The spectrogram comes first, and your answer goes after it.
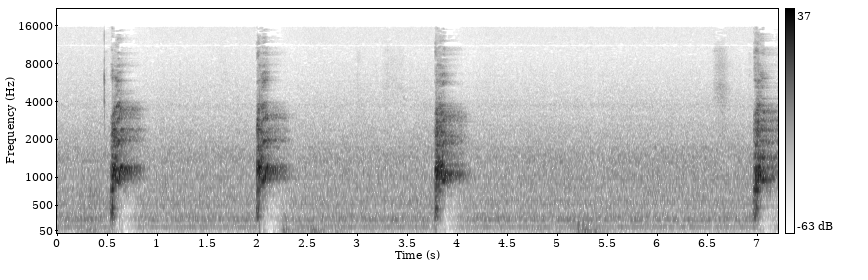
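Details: Shih Tzu from the pair GGung and SSong barking: four short, sharp barks spaced unevenly over seven seconds, each a bright burst centred mid-pitch with a quick fade, against a quiet indoor background with a low steady hum.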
